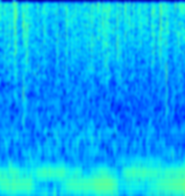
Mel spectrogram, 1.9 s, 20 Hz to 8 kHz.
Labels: {"label": "biophony, midshipman", "recorder": "SoundTrap 500"}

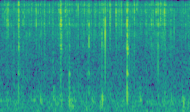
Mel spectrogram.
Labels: {"label": "ambient", "recorder": "HydroMoth"}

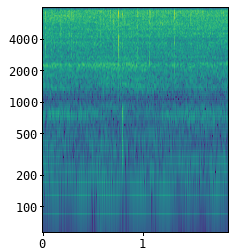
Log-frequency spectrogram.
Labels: {"label": "anthrophony, boat engine", "recorder": "HydroMoth"}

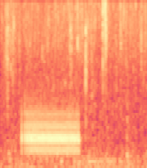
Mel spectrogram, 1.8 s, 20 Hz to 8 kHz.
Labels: {"label": "biophony, croak", "recorder": "SoundTrap 500"}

